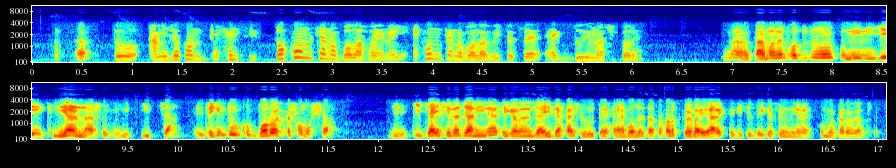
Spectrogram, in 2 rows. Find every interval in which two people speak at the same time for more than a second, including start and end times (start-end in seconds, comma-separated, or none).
none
